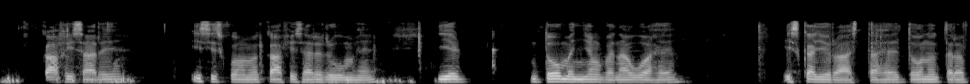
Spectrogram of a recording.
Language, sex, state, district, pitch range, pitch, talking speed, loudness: Hindi, male, Uttar Pradesh, Budaun, 110-125 Hz, 115 Hz, 140 wpm, -21 LUFS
